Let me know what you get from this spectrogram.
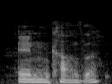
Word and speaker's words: Nkansah: Nkansah.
